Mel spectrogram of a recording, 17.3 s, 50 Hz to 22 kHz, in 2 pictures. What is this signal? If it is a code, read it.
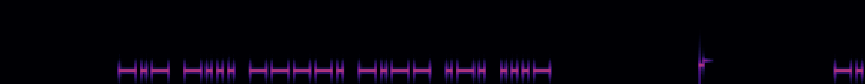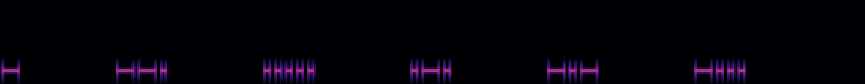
Morse code, heard as a keyed tone, about 22 wpm, spaced as for 11 wpm, 700 Hz. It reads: KB9YRV KG5RKB
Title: USA Call Signs - 6 Characters - 6x Character Spacing - 22wpm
